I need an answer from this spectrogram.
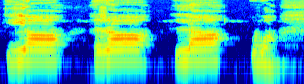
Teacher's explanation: जब आप य, र, ल, व का उच्चारण करेंगे तो आपका जीभ मुख के किसी भी भाग को स्पर्श नहीं कर रही है। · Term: अंतस्थ व्यंजन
